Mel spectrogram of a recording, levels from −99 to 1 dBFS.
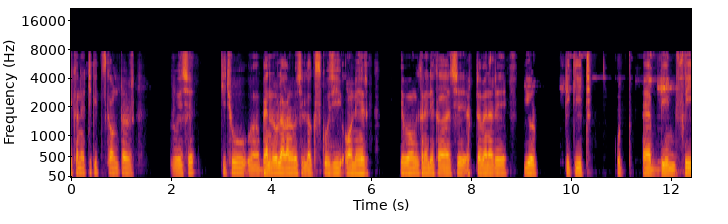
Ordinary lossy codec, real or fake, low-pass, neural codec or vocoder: none; real; 7.2 kHz; none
